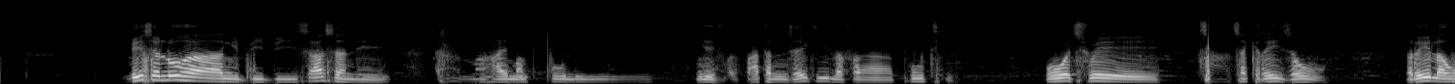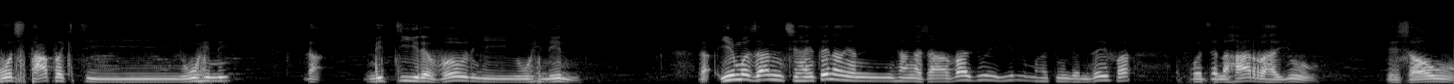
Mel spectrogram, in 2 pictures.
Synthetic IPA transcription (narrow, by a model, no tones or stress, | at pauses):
misaluɦəŋibibisasani | maɦajmampi̥puli | ŋev̥at̪anind͡ʒajkilafapʰut̪i̥kʲi̥ | uat͡ʃiwe | t͡sat͡sakireizaw | relaɦuat͡ʃi̥t̪apaki̥t̪i | uɦini | la | mit̪iɾavoŋiuɦinenini | rainimozanit͡siɦajnt̪enaaniɦaŋazavaziweininumaɦat̪uŋɡanizejfa | voad͡ʒanaɦaɾraɦaiw | izaw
